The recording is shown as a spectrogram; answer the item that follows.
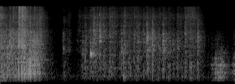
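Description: A deck of tarot cards being riffle-shuffled and bridged: a dense rapid flutter of cards flicking against each other, loudest at the start, with a brief break about half a second in before a second run of fine crackling.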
